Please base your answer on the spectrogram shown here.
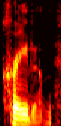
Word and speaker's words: kratom: T-O-M as in man? T-O-M, like Tom.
